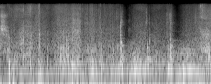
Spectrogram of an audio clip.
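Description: Rustling handling noise as the camera and presenter move inside the van, with two short knocks about halfway through and a second later.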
